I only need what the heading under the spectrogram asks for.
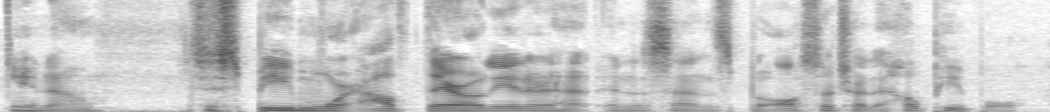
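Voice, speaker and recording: A man in his twenties hosting a solo podcast, earnest and emotional, talking haltingly with many restarts. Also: medium pitch, fairly even intonation, no room sound. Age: 20s. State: emotional, near tears. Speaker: podcast host. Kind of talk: personal solo podcast talk.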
